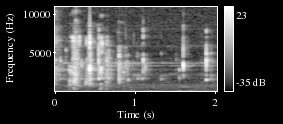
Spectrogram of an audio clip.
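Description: A young woman gulps a drink from a glass mug close to a microphone.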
